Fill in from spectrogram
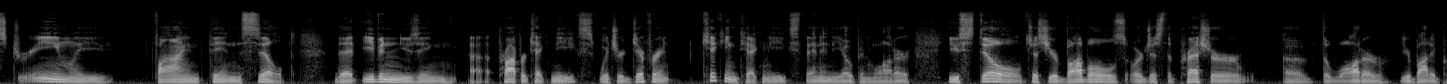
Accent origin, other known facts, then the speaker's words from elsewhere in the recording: Miami, Florida, United States; You know, I grew up in Miami, my kind of ancestral village, and we're surrounded by water.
